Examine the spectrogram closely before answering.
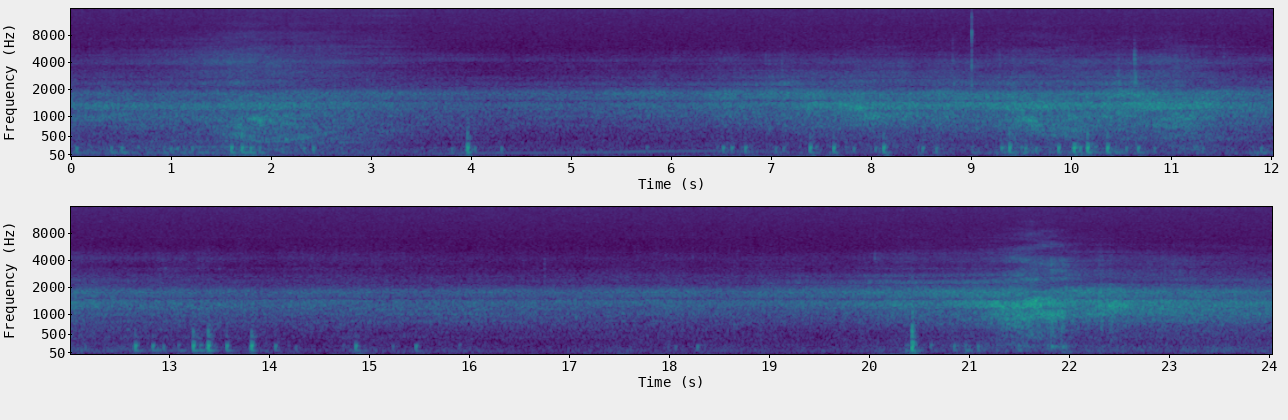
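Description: Cars drive past on a wet road, tyres hissing as they pass.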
